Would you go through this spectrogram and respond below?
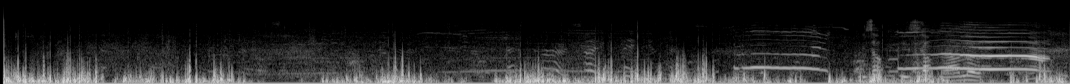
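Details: A Siberian Husky, filmed while skiing and seemingly pining for something, breaks into a drawn-out, wavering howl while people talk nearby.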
